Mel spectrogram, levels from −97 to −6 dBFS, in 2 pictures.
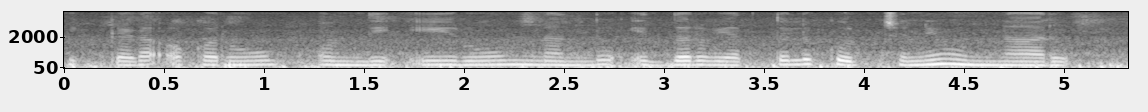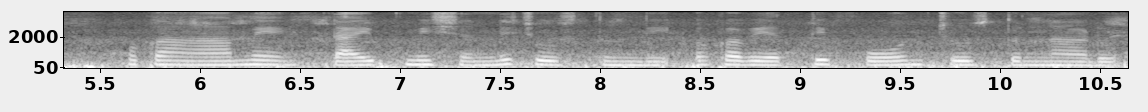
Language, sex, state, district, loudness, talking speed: Telugu, female, Andhra Pradesh, Srikakulam, -15 LUFS, 120 wpm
